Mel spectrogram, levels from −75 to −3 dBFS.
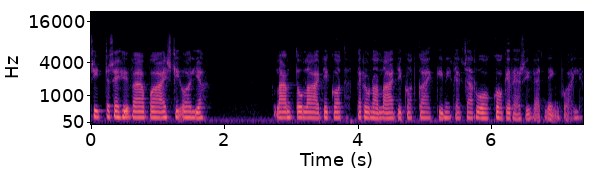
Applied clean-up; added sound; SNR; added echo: none; none; none; none.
